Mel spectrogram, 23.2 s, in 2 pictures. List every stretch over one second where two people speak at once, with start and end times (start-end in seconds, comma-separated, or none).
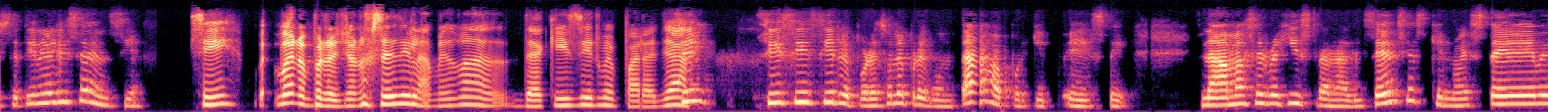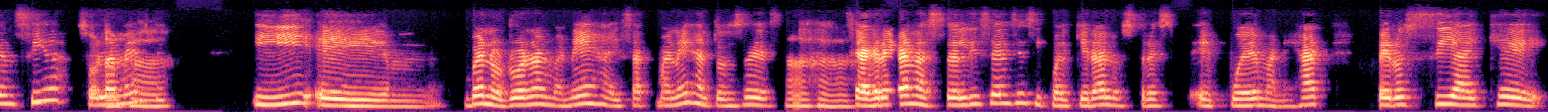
none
